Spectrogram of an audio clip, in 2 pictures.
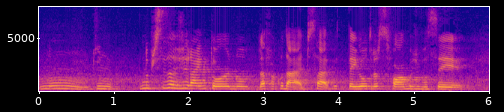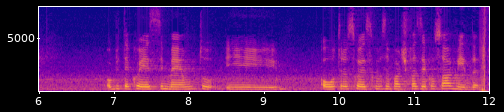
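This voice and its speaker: Over noticeable background noise, a woman with a fairly high voice talks at a fairly slow pace with fairly even intonation. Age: 20s. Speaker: podcaster. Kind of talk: casual monologue. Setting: empty school room after hours.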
